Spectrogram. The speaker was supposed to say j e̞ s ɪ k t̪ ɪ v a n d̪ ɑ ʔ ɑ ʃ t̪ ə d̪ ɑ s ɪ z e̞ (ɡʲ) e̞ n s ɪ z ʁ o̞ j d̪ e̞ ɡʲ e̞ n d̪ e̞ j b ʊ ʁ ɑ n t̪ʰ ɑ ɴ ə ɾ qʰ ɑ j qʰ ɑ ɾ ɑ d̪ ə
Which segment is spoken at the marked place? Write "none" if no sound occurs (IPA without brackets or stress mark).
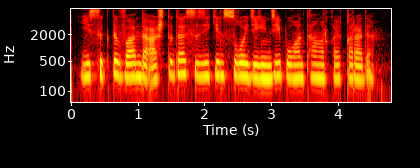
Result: kʲ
